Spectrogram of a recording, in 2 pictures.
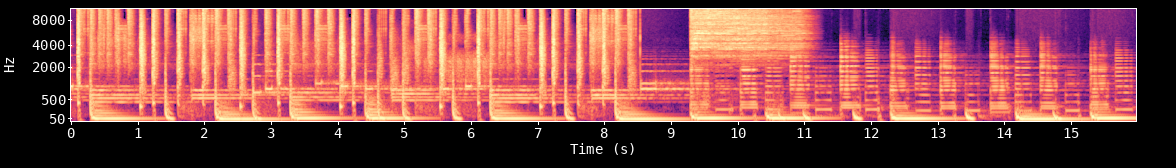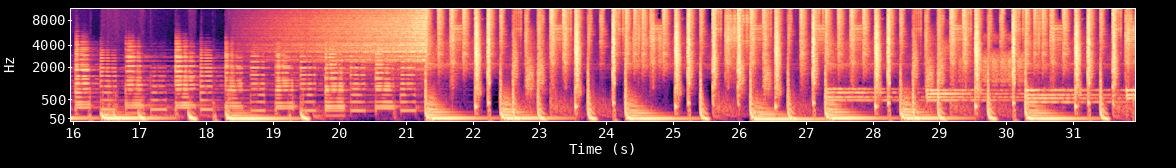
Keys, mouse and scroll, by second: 0.4 r, 1.9 alt+d, 2.6 r, 4.8 alt+a, 5.1 click, 5.4 click, 6.0 click, 6.5 r, 7.5 click, 7.8 click, 8.5 g, 9.9 g, 10.1 r, 11.4 click, 11.8 click, 12.1 r, 14.4 click, 14.8 r, 16.4 click, 16.7 g, 17.5 g, 18.3 g, 19.5 click, 19.6 shift+click, 19.8 shift+click, 20.1 click, 20.6 click, 21.3 r, 22.6 g, 23.9 r, 24.3 click, 24.6 click, 25.2 g, 25.7 r, 26.8 click, 26.8 g, 27.4 r, 28.1 click, 28.3 click, 28.7 click, 29.5 r, 30.6 g, 31.0 click, 31.3 click, 31.4 g, 31.8 r.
